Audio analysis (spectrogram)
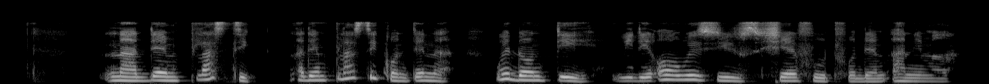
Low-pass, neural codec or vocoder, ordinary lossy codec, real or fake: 7.2 kHz; none; none; real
